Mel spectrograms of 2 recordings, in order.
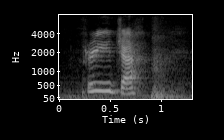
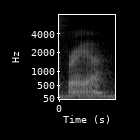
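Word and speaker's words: Freja: So many people pronounce the J, Freya. Freya. Frija. That's what, when I met her the first time, I was like, Frija! Even though I knew it was Freya.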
